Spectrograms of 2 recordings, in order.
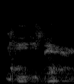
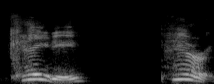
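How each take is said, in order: First: It is said in a sexy, breathy whisper. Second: It is said in a normal speaking voice.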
